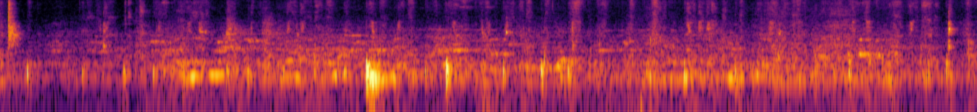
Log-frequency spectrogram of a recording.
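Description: Soft scratching of numbers being written by hand, quiet and intermittent strokes with faint background noise and low talk.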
